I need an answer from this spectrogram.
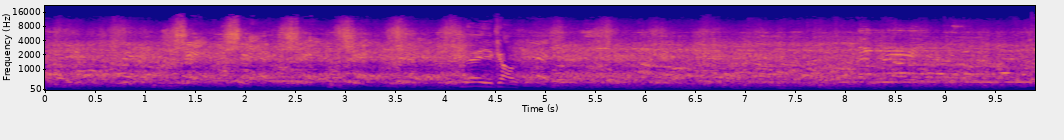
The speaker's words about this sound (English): Not good enough. Boos for the players that have come down to the middle ends. The whole thing feels very toxic.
